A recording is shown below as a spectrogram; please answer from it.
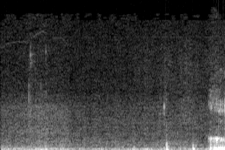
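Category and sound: sound effect, video game pig grunting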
